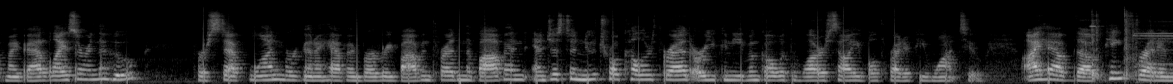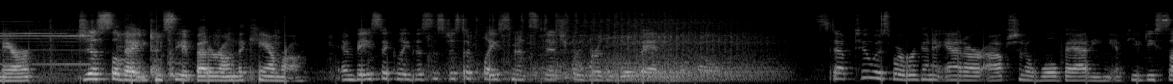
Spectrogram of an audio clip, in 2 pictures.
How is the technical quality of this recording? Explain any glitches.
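The recording has two sudden gain jumps, where the whole level steps down at once. At 10.67 s it falls by about 5 dB for roughly 85 ms and then returns; from 14.59 s to the end it drops by about 9 dB and stays there. The likely cause is a gain setting applied from one sample to the next with no ramp. Each step can be heard as an abrupt fall, sometimes with a click. Because the background noise drops by the same amount at the same instant, this is not a fade or a compressor, which would change level gradually and follow the sound's own loudness.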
